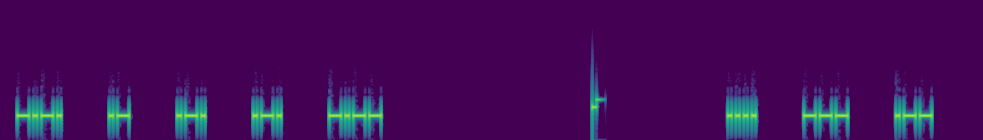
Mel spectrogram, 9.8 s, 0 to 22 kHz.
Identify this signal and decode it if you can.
Morse code, heard as a keyed tone, about 30 wpm, spaced as for 14 wpm, 700 Hz. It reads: CARRY HOW
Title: 4x Character Spacing - Top 300 Words - 30wpm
